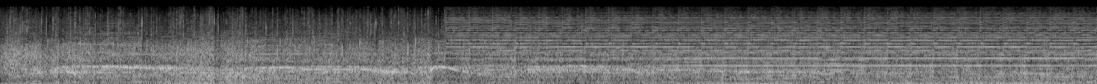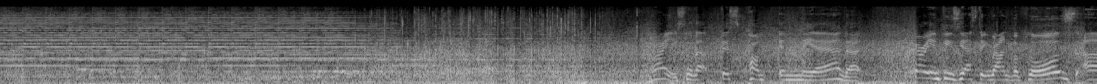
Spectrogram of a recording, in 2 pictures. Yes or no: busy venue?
yes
